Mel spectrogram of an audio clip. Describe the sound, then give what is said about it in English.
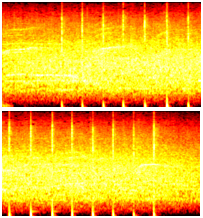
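Steady, evenly spaced hand claps, roughly a dozen and a half sharp smacks at a brisk rhythm, ring out over a continuous bed of hissy crowd noise. “Matter of fact, this round of applause for you.”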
